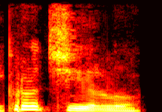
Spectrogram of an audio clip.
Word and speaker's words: Protilo: Não se justifica acentuar a palavra na primeira sílaba. Cabe seguir o exemplo de outras palavras da mesma origem, como protótipo, protoestrela, protossol, protrátil, protruso, etc.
